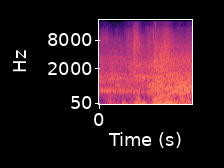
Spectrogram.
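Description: Crowd at a video-game wrestling match, a dense cheering roar that swells and grows louder across the moment.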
